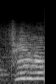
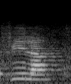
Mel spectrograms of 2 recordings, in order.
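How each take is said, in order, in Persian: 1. این کلمه با لهجه معیار گفته شده است. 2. این کلمه با لهجه محلی گفته شده است.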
